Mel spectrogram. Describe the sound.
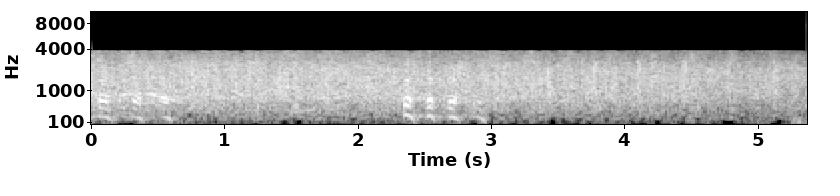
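Sustained audience applause, a dense, steady wash of many hands clapping at an even loudness throughout, with a few faint voices calling out within it.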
